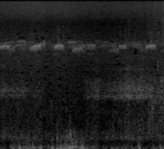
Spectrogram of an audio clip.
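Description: An insect chirping high and fast, short chirps about three a second, over a loud uneven low rumble of wind buffeting the microphone.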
